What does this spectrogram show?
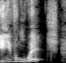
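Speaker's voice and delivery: high-pitched mock witch voice; evil witch. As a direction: squeal it like a storybook witch. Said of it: "she was this mental goth girl".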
